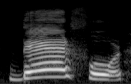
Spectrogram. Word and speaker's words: therefore: উচ্চারণ কিরকম হবে, দেয়ারফোর, ফো। ঠিক আছে, আরটা একটু দেয়ারফোরতে গিয়ে আমরা আটকে যাব, ইটাকে আমরা গিলে ফেলবো, ইটাকে বলবো না, কি বলবো, দেয়ারফোর, দেয়ারফোর।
